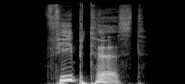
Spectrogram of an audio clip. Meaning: inflection of fiepen: 1. second-person singular preterite 2. second-person singular subjunctive II
- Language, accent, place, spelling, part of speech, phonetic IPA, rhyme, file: German, Germany, Berlin, fieptest, verb, [ˈfiːptəst], -iːptəst, De-fieptest.ogg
